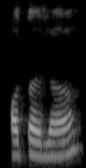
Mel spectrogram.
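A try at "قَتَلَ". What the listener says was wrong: नहीं खींचे ना, आखिरी हर्फ को ना खींचे।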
